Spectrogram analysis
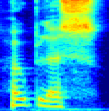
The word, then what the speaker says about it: hopeless: Notice the pronunciation lus not less because it's not stressed. So it's l hopeless.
